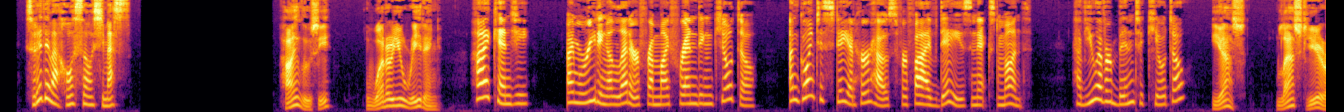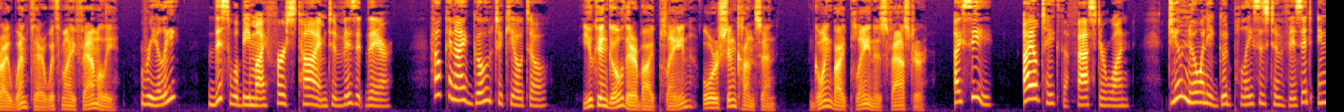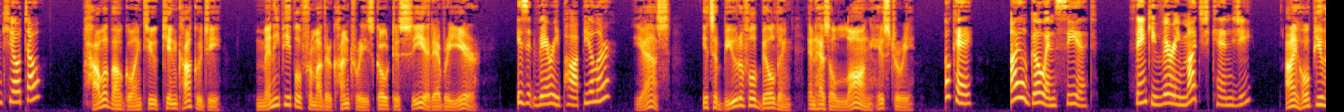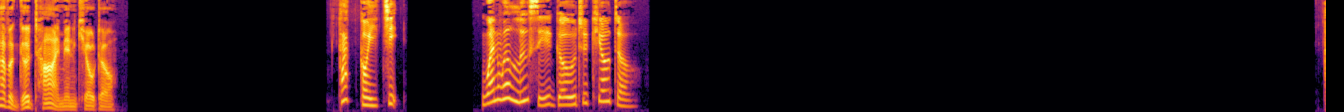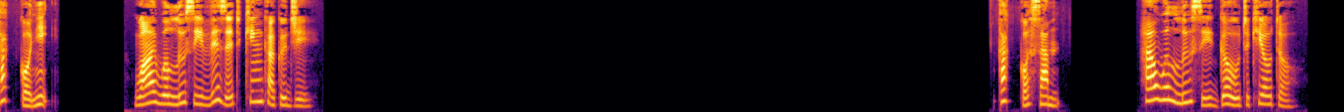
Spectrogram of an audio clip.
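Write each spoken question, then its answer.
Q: When will Lucy go to Kyoto?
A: Next month

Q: Why will Lucy visit Kinkakuji?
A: Because it's a beautiful building with a long history and very popular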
